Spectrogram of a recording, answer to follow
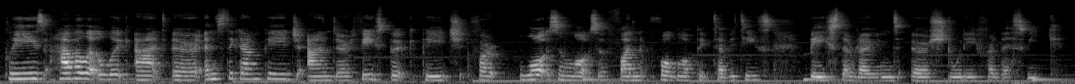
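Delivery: ordinary delivery, nothing marked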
